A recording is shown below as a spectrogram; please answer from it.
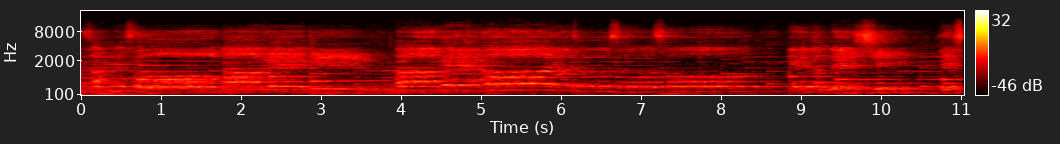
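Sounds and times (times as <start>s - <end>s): men's choir singing: 0.0s - 11.0s.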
